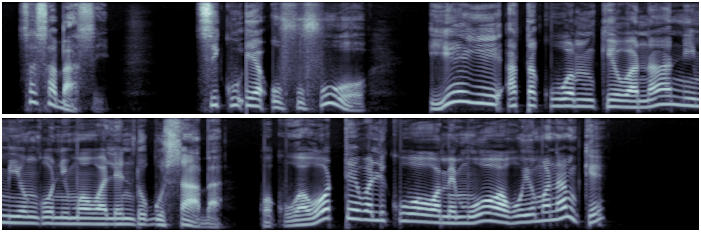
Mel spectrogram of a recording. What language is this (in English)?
Swahili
